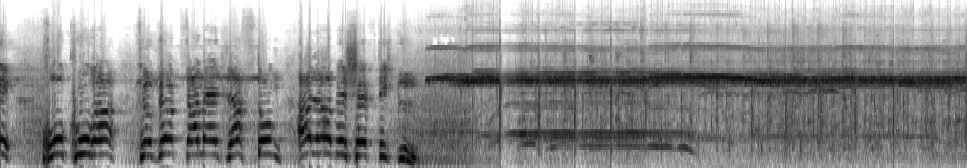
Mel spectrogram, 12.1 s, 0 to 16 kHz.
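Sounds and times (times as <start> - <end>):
crowd blowing whistles: 1.7 - 3.5, 5.3 - 12.0.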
